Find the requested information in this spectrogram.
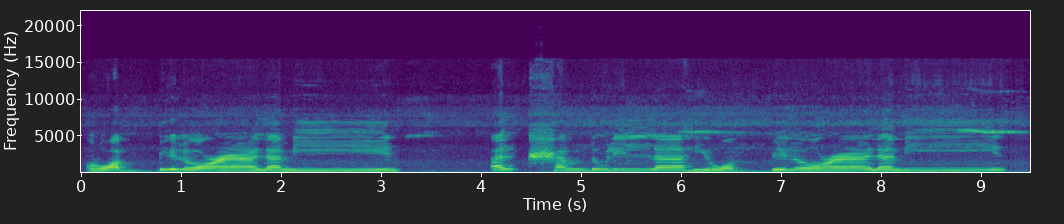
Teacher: عین کے اوپر کھڑا زبر ہے، اس کو ایک الف کی مقدار میں لمبا کریں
